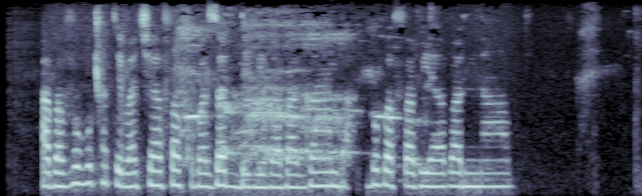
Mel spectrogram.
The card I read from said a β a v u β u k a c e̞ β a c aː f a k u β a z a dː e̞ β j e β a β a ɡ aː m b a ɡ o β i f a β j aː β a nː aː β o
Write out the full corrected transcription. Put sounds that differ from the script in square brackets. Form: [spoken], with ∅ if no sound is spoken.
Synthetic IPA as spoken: a β a v u β u k a [t] e̞ β a c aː f a k u β a z a dː e̞ β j e β a β a ɡ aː m b a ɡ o β [a] f a β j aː β a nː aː β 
